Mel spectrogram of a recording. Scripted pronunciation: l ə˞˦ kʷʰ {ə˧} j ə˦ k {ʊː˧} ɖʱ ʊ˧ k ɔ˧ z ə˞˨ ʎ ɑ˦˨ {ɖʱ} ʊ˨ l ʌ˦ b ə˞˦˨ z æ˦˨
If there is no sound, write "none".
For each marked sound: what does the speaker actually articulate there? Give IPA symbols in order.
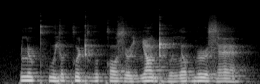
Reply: ə˧, ʊ˧, ɖʱ

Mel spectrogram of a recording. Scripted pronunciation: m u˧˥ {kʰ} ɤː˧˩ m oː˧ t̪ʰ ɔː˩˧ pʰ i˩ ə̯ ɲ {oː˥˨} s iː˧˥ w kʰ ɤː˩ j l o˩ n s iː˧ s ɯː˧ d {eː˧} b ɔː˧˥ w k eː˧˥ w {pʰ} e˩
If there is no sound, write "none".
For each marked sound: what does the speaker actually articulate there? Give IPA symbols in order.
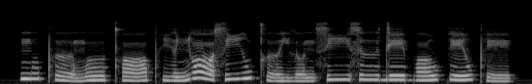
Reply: pʰ, ɔː˥˨, eː˧, pʰ

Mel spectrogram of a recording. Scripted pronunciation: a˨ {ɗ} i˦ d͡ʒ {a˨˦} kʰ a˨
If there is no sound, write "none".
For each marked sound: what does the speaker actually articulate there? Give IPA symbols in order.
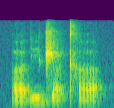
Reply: ɗ, a˨

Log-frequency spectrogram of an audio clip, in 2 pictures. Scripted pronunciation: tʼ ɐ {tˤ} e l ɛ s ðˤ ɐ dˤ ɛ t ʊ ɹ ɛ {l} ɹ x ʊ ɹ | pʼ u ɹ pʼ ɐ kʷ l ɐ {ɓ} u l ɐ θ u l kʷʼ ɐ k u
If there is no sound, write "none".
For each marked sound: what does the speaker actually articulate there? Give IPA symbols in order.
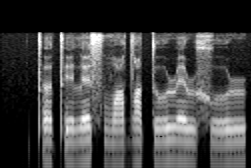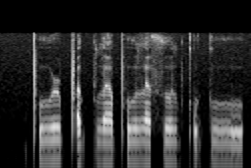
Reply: tʼ, none, pʼ

